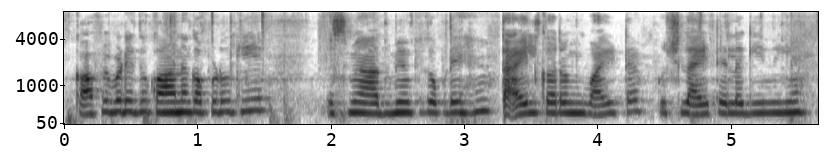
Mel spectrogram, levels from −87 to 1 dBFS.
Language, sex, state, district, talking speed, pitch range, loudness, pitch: Hindi, female, Bihar, Darbhanga, 220 wpm, 230-255 Hz, -19 LUFS, 245 Hz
